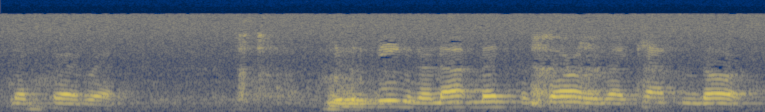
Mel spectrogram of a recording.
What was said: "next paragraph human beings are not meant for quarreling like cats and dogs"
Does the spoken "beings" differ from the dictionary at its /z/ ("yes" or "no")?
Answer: no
